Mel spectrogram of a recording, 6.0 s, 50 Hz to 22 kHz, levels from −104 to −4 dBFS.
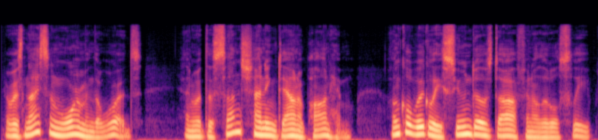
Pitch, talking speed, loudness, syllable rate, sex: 140 Hz, 250 wpm, -16 LUFS, 6.3 syllables/s, male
